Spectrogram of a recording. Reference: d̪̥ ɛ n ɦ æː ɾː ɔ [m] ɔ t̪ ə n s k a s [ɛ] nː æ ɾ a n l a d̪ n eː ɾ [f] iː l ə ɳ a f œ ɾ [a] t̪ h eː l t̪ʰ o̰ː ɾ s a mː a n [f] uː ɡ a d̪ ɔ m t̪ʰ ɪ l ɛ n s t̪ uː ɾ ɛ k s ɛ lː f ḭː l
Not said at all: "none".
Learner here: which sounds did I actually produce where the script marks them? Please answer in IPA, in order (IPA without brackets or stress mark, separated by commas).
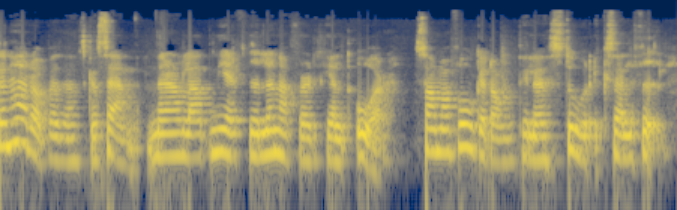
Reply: b, ɛ, f, ɛ, f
